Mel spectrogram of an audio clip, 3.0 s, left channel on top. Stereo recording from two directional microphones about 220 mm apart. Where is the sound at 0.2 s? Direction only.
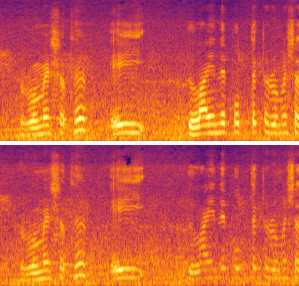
20° right (ahead or behind).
